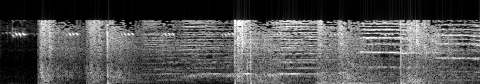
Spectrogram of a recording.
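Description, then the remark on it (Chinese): Scattered gunshots crack outside a house in Beijing at irregular intervals, about five sharp reports over a few seconds, some loud, others duller, over a steady background hiss with faint high-pitched whining. “隔壁喜子的呜咽声和屋外零星的枪声依然是十分清晰”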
